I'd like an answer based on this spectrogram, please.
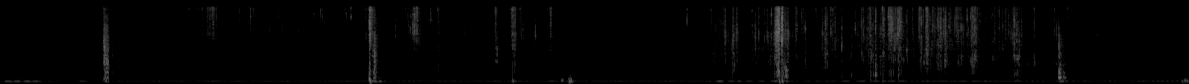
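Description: Hands handling a coil of new electrical cable and its plug: scattered clicks and knocks, then a dense stretch of plastic packaging rustling, loudest about eight seconds in.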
